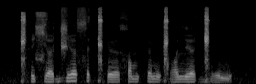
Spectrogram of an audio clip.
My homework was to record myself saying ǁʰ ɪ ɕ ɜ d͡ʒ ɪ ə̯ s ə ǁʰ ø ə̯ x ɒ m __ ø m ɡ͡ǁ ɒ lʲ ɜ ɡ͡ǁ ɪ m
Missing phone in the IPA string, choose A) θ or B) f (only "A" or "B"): A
